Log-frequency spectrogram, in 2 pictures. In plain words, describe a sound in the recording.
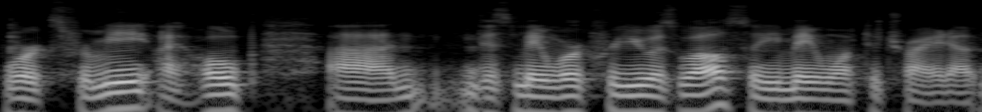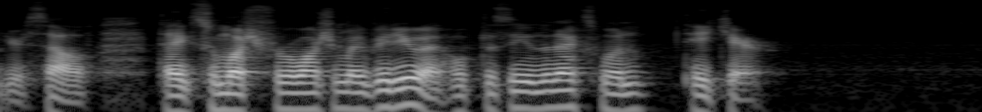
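A man talks calmly and clearly into a close microphone.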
